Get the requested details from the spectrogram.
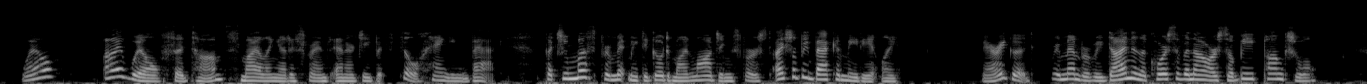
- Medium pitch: No, high, 195 Hz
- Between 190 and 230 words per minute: Yes, average, 195 wpm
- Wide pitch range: Yes, wide, 7.5 semitones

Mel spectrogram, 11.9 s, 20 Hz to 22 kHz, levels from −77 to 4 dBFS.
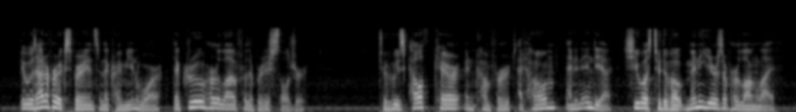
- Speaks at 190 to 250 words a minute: Yes, average, 195 wpm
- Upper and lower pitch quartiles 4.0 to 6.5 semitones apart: Yes, average, 4.6 semitones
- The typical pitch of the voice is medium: Yes, medium, 145 Hz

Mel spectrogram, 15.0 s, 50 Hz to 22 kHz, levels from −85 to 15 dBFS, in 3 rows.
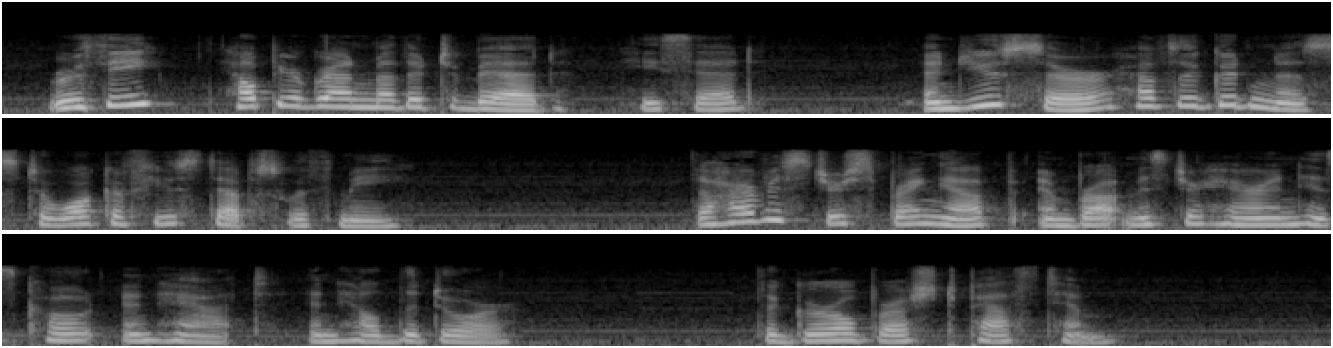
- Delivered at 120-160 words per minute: No, average, 170 wpm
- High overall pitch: Yes, high, 200 Hz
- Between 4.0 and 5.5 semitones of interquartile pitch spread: Yes, average, 4.3 semitones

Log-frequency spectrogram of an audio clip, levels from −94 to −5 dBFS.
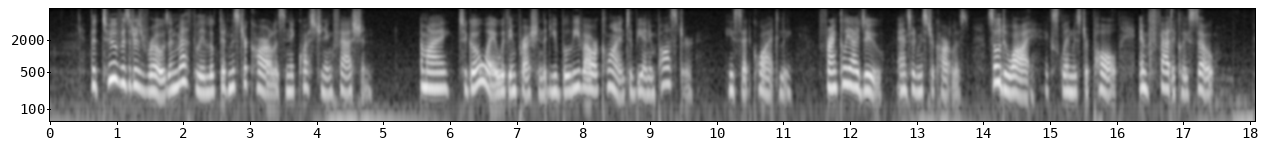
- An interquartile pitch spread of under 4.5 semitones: Yes, average, 3.4 semitones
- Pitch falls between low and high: No, high, 235 Hz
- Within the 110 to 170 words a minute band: Yes, average, 160 wpm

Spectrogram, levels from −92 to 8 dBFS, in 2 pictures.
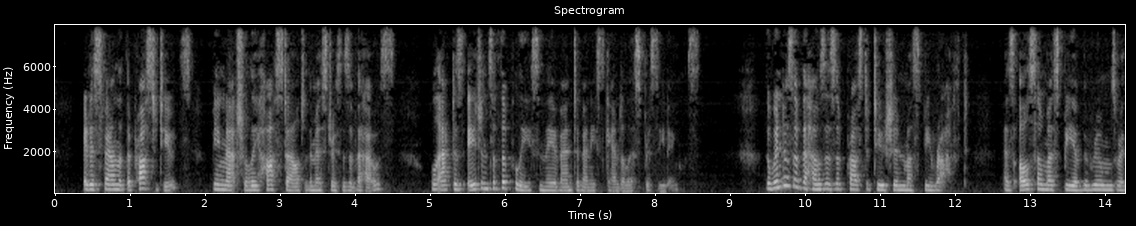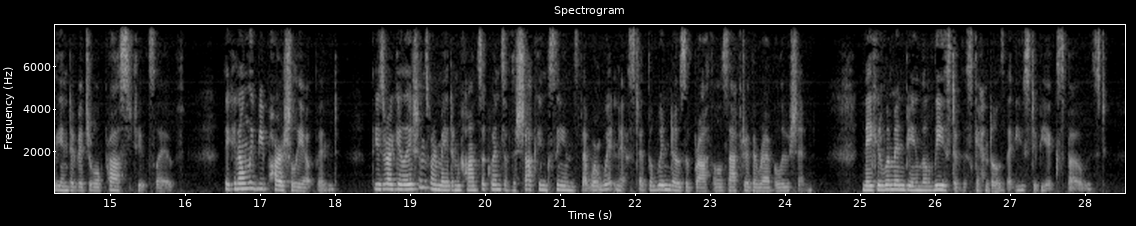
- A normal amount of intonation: Yes, average, 3.9 semitones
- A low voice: No, high, 200 Hz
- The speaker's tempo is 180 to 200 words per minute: Yes, average, 185 wpm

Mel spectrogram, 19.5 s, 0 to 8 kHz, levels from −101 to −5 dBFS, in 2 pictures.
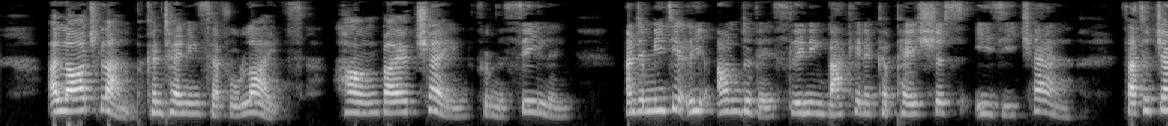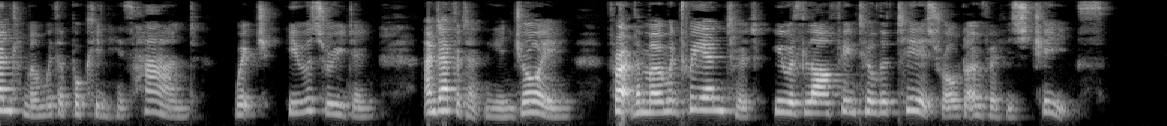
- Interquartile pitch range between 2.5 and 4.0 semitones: No, average, 4.7 semitones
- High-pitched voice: Yes, high, 215 Hz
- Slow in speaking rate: No, average, 175 wpm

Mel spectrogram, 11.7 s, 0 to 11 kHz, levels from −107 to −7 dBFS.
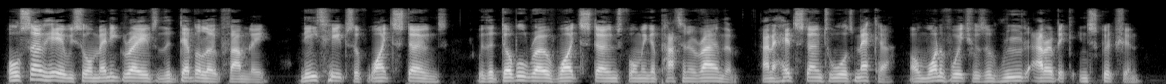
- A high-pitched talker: No, low, 130 Hz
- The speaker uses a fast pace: Yes, fast, 210 wpm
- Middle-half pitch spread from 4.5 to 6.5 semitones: No, narrow, 2.5 semitones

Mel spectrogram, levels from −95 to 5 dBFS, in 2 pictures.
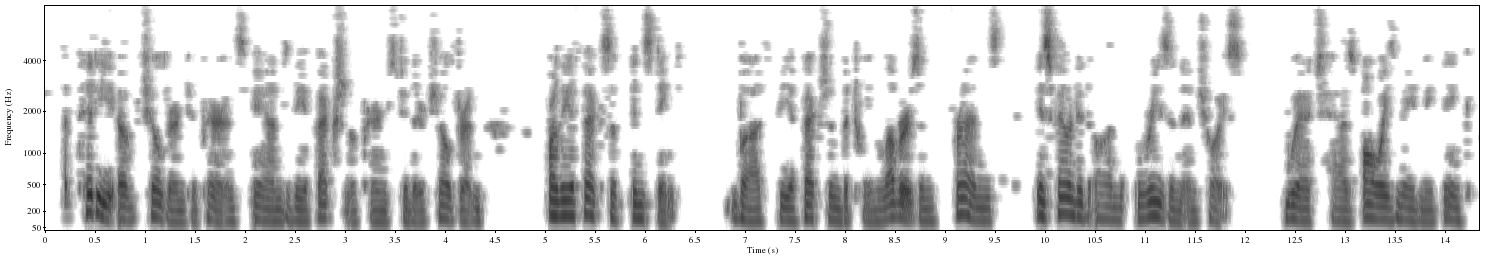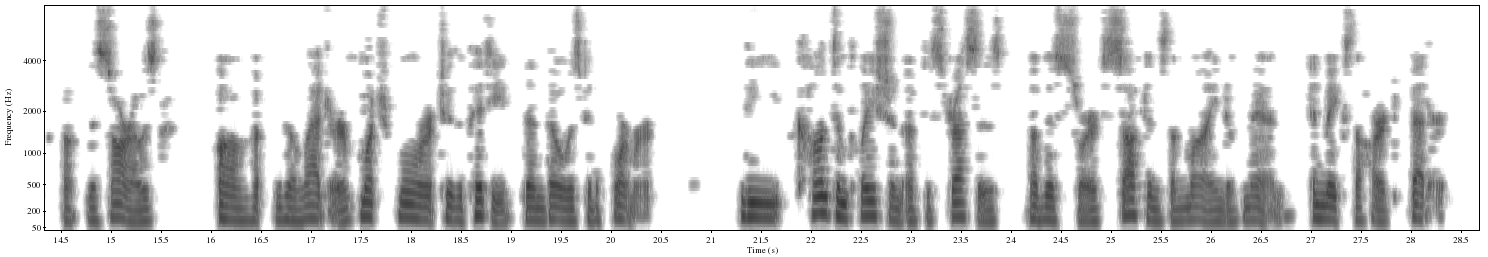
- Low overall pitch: Yes, low, 120 Hz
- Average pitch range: Yes, average, 3.7 semitones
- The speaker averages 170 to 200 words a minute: No, average, 145 wpm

